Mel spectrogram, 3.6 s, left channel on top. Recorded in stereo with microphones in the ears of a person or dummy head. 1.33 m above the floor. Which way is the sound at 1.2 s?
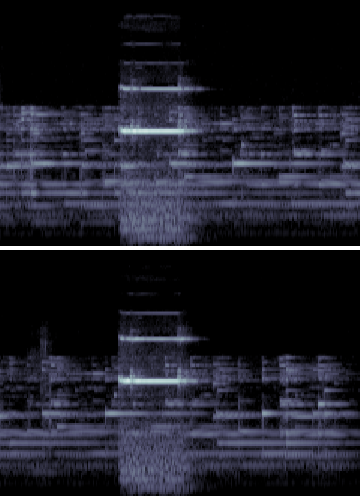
50° right (ahead or behind).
